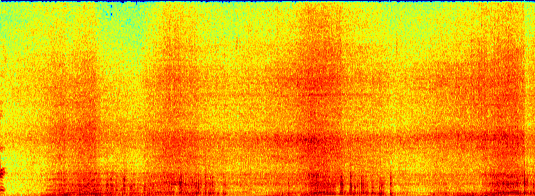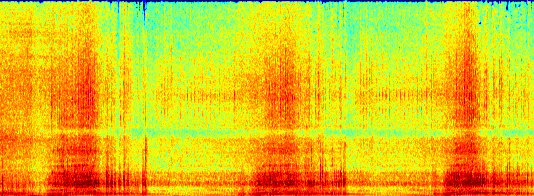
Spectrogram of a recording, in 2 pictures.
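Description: A sports car engine revs hard again and again, each roar rising and then falling away.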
